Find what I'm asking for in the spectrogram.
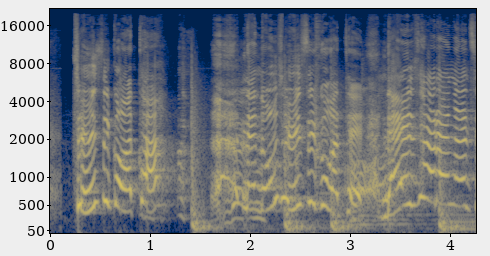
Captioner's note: in an overly excited voice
